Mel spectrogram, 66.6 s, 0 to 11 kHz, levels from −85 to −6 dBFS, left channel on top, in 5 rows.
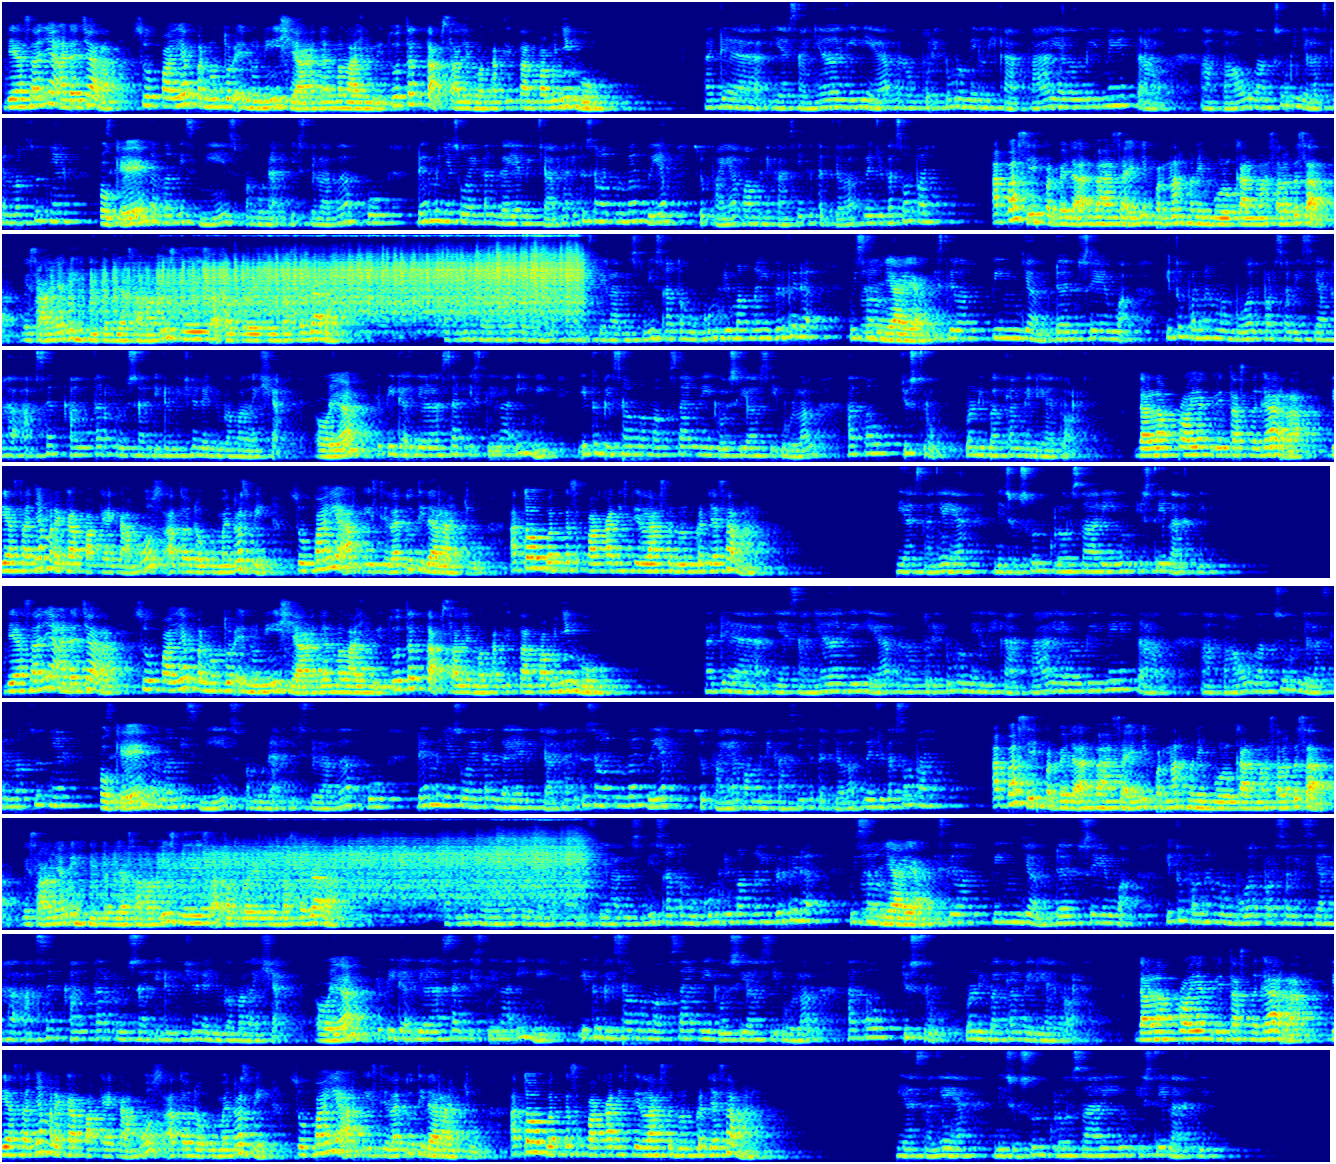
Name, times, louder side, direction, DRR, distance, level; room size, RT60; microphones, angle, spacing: voice 1, 0.0-6.0 14.3-14.8 23.2-26.5 26.8-30.0 35.2-36.0 43.1-43.5 51.3-55.9 56.2-58.1 58.4-60.8, left 1 dB, 5° left, 2 dB, 1.3 m, -32 dB
voice 2, 7.0-14.0 14.4-22.7 31.1-34.7 35.1-35.6 36.0-42.7 43.2-43.3 43.8-49.3 49.6-50.7 62.2-65.4, left 1 dB, 25° left, 2 dB, 1.2 m, -41 dB
Coin (dropping), 27.0-32.5, left 8 dB, 50° left, 0.7 m, -35 dB
8.0 x 7.1 x 6.9 m, 0.89 s
head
